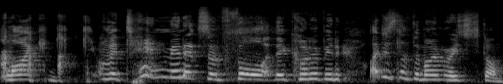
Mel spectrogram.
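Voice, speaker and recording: A woman's high-pitched, animated voice at a moderate pace, ordinary pitch variation, noticeable background noise behind it. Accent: Australian. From Australia, Gold Coast. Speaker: podcast co-host. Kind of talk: casual chat.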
